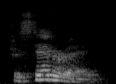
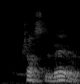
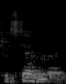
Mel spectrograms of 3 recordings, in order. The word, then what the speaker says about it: Trastevere: uh across the tiber trans tubere was the original latin name and that's why it's not pronounced uh trusted area in a kind of italian way it's still pronounced tristevere because it's trans-tibury the latin um the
